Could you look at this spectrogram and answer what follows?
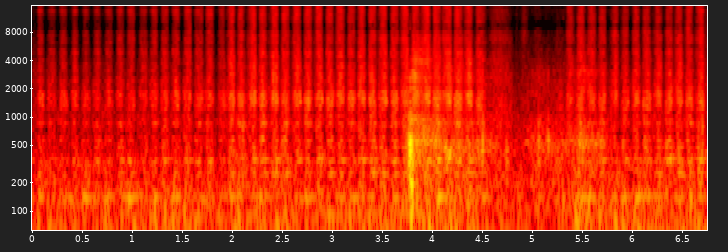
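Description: A colouring pencil scratching over paper in rapid, even back-and-forth strokes as an area is shaded in green. A single short click about four seconds in.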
